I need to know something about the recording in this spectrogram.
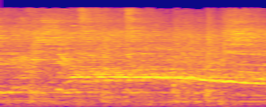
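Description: Live rock band playing loudly, with a long yelled vocal note held high that slides down in pitch in the second half.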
